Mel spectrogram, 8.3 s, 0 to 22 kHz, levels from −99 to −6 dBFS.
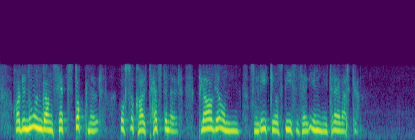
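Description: Speech runs through the G.729 codec for its whole length, and the damage is plainly audible: the band stops near 4 kHz, and the voice has the slightly rough, synthetic quality of a coder that rebuilds it from a vocal tract filter, a pitch predictor and sparse pulses, which fits an 8 kbit/s G.729A stream. VoIP packet loss concealed by the speech codec occurs at 3.36 to 3.44 s, right after "også kalt", and again at 5.17 to 5.21 s. Each dropout fits roughly 20 ms of missing audio, two 10 ms frames, which the decoder filled by extending its last pitch and filter at falling gain. Because each frame builds on the previous one, the voice stays weak or distorted for a short while after packets return.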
